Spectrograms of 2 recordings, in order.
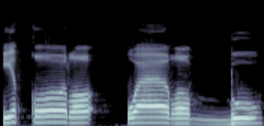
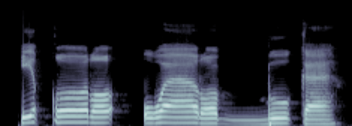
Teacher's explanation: cukup kita baca tekan saja, enggak perlu di qalqalahkan, enggak perlu dipantulkan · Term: idgam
